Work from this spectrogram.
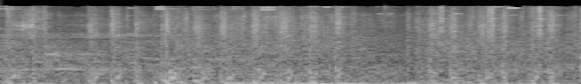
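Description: Sustained rapid gunfire from a firefight in Medal of Honor: Rising Sun, dense overlapping shots in a loud continuous barrage.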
